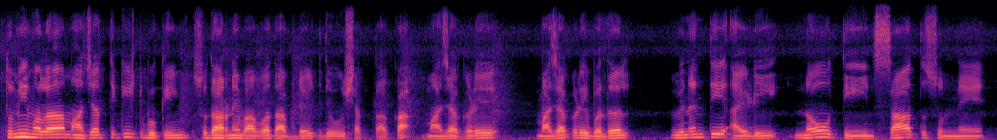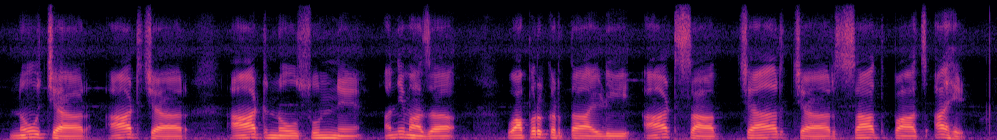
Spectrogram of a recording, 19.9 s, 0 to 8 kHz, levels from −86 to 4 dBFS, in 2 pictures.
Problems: none marked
